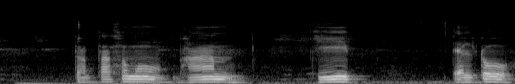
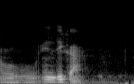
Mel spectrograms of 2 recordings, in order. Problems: constant background noise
